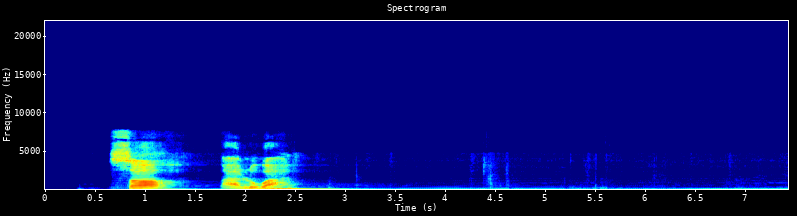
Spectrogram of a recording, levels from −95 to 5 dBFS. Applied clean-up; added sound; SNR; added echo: neural mask model DeepFilterNet 3.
